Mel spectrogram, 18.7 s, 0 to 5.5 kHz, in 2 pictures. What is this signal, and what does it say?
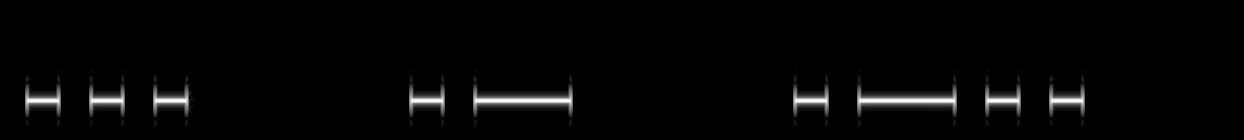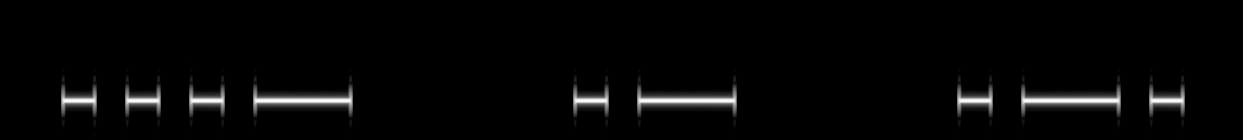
Morse code, heard as a keyed tone, about 5 wpm, spaced as for 3 wpm, 750 Hz. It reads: SALVAR
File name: arquivos / texto / texto 03 5ppm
